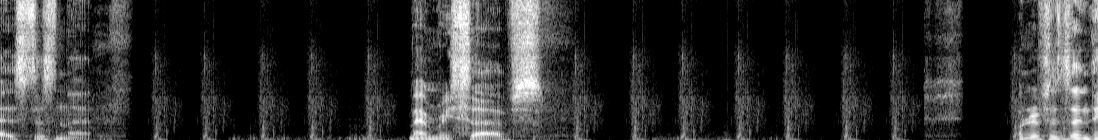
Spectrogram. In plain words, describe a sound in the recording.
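Footsteps tap steadily on stone stairs.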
